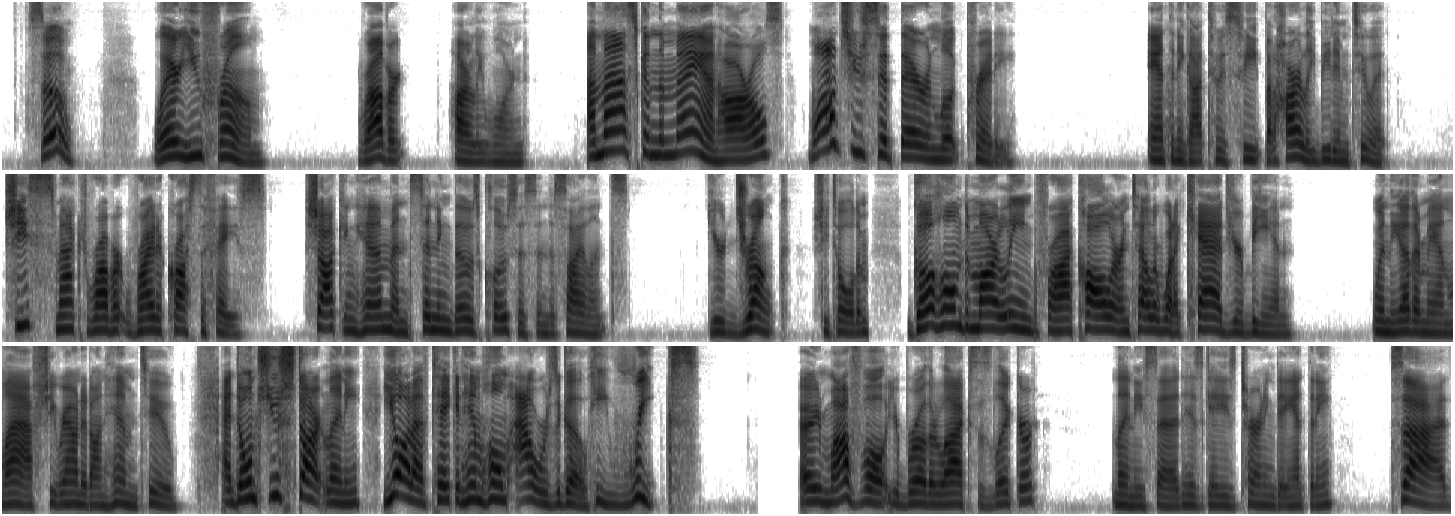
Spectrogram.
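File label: Mystery 3rd person 1 female 2 male southern accent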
